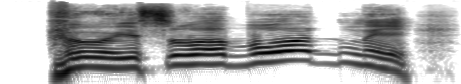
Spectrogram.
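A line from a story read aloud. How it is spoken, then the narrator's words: Gloomy tone. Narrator (Russian): сказал Анри таким мрачным тоном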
